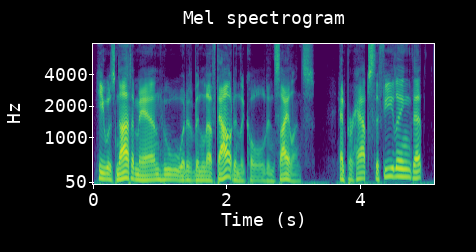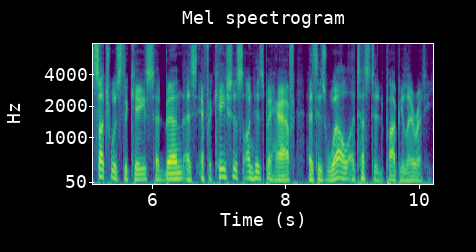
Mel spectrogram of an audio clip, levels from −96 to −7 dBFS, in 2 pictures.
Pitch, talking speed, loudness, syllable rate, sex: 110 Hz, 215 wpm, -21 LUFS, 5.4 syllables/s, male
